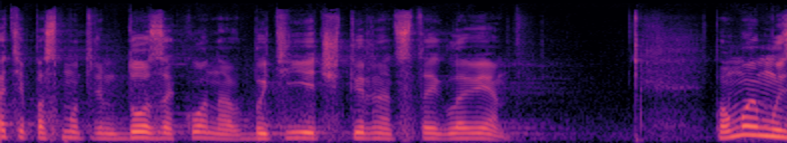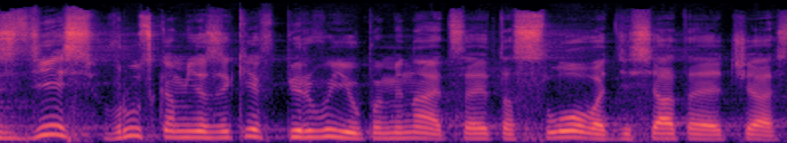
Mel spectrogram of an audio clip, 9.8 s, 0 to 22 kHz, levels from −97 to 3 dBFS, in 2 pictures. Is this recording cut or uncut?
uncut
